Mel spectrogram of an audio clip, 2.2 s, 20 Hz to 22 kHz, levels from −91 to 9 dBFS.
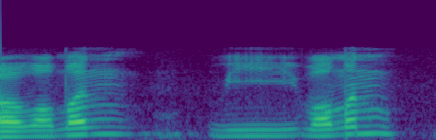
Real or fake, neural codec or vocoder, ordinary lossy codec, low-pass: real; none; none; 5.4 kHz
